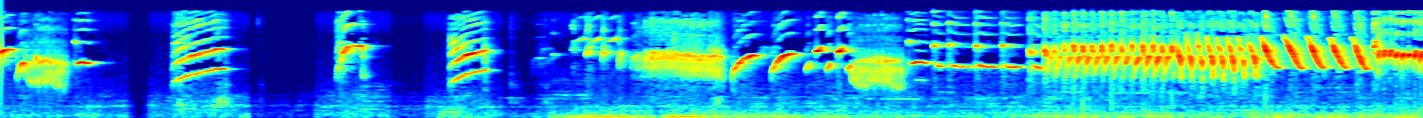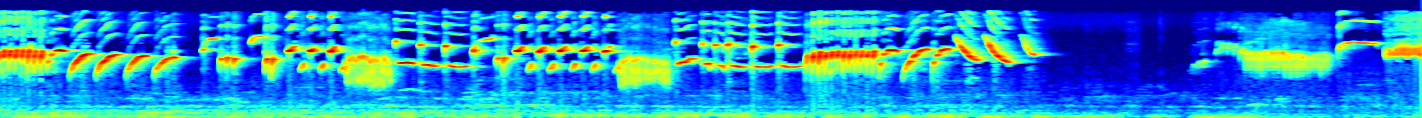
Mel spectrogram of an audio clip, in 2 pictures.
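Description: A canary sings close by with rapid trills, chirps and whistles.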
